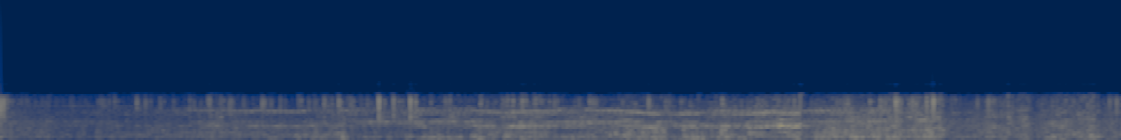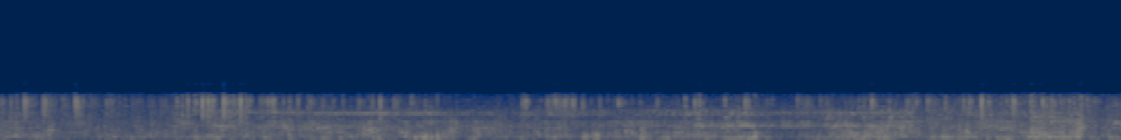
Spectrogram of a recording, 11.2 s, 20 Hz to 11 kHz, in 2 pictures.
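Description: Sherco 125 4T enduro motorcycle's small four-stroke engine running under way over rough dirt, its note rising and falling with the throttle. Wind buffeting and frequent knocks and rattles from the bike over the ground run through it, recorded muffled on a low-quality watch camera.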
